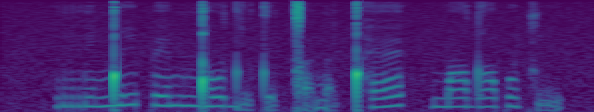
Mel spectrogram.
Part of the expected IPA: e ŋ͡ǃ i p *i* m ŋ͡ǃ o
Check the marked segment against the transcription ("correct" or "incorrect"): incorrect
